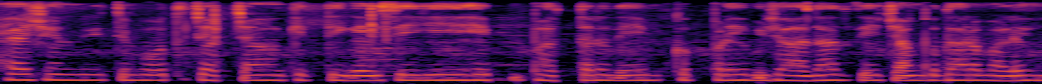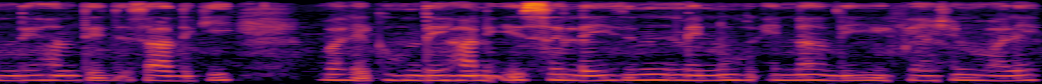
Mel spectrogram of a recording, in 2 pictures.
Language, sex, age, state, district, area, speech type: Punjabi, female, 30-45, Punjab, Mansa, urban, spontaneous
